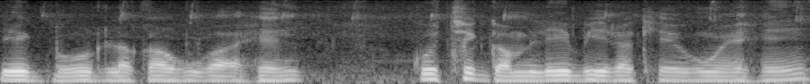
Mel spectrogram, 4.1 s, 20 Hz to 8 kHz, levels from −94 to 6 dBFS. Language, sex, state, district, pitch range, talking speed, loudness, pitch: Hindi, male, Uttar Pradesh, Jalaun, 110-120 Hz, 165 wpm, -17 LUFS, 115 Hz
